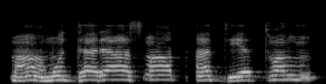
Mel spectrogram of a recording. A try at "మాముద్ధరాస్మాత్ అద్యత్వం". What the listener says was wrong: మీ ఇద్దరు కూడా తా వినిపించేట్లా చెప్పడం లేదు. మాముద్ధరాస్మాత్ తత్ అద్యత్వం.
